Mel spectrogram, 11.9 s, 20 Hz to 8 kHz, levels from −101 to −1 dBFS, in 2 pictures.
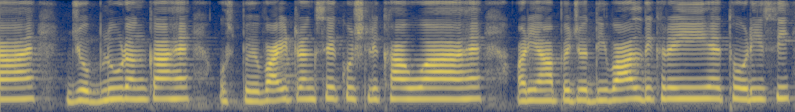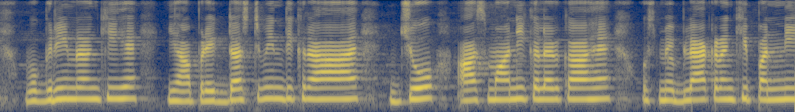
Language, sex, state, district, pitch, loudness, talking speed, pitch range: Hindi, female, Chhattisgarh, Korba, 265 Hz, -17 LUFS, 250 wpm, 245-275 Hz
